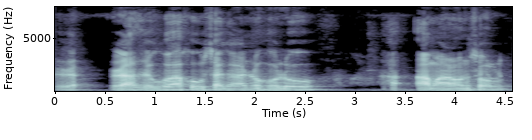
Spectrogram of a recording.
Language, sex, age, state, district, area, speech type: Assamese, male, 60+, Assam, Majuli, rural, spontaneous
